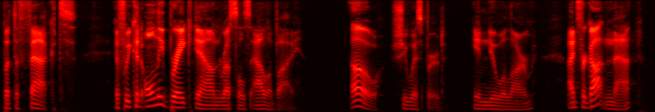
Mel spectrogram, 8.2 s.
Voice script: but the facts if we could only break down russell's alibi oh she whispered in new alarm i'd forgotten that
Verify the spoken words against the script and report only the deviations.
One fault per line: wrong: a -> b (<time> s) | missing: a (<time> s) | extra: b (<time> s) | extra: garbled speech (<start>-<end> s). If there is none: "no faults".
no faults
